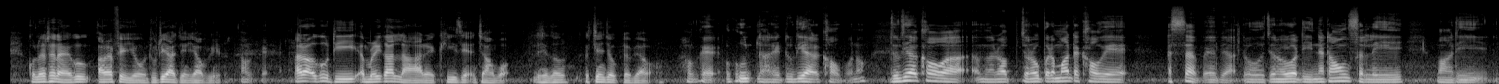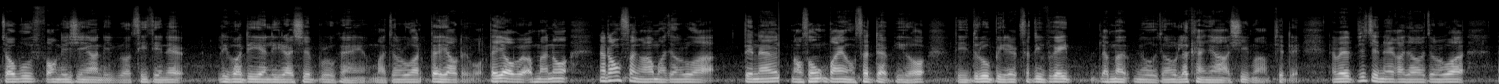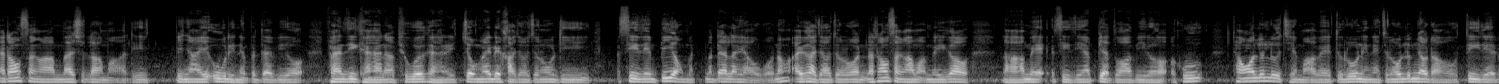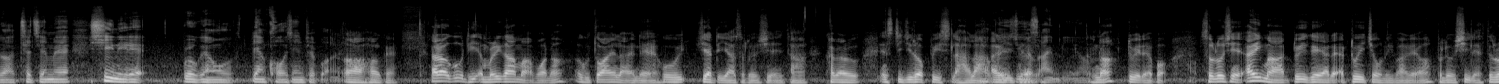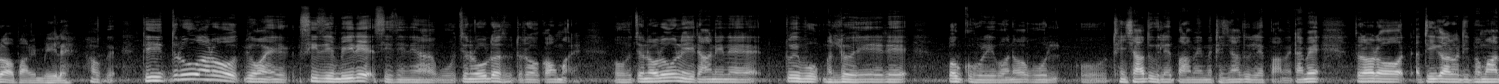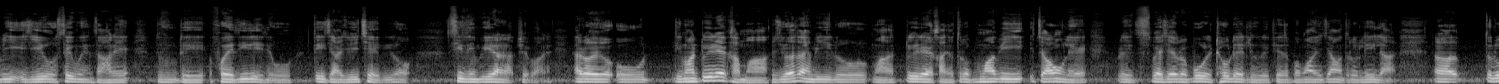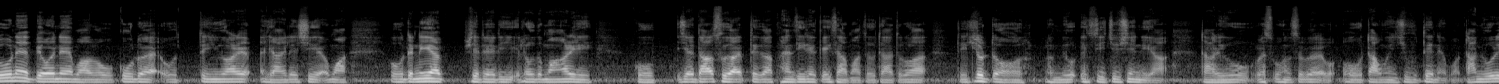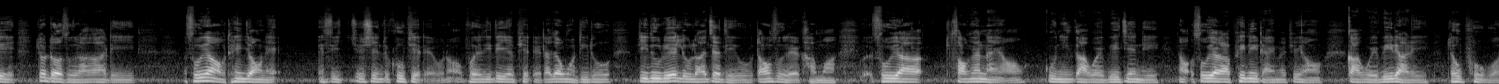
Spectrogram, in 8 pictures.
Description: တွေ့ဆုံခြင်း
